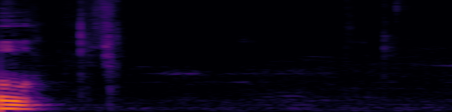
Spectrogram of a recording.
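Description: The tail of a spoken word, then two faint clicks about half a second in as the cardboard box and paper manual are handled, then near silence for the rest.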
